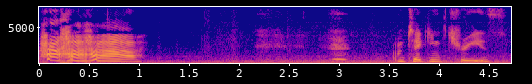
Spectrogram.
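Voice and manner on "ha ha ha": spelt-out triumphant ha-ha-ha; gloating laugh. Real, not acted. Child who grabbed the axe first, gloating laugh.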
